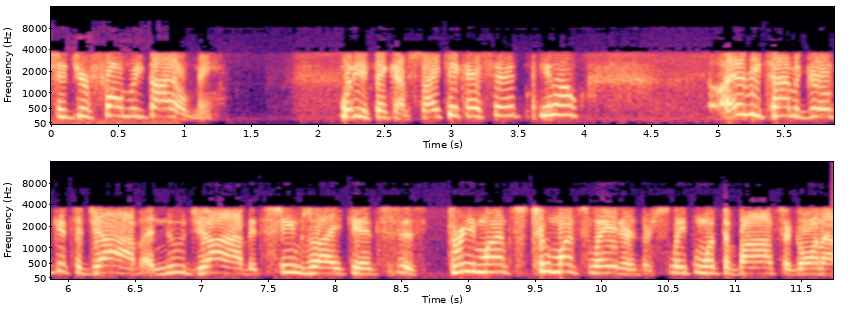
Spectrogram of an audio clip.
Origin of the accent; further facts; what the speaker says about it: Brooklyn, New York, United States; now in Los Angeles, United States; Right, I go back all the time. I'm from Brooklyn.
